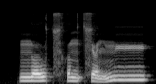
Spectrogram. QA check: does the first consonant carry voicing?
yes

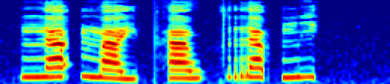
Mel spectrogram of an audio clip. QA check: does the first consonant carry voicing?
yes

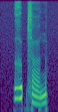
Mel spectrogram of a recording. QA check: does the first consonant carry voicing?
yes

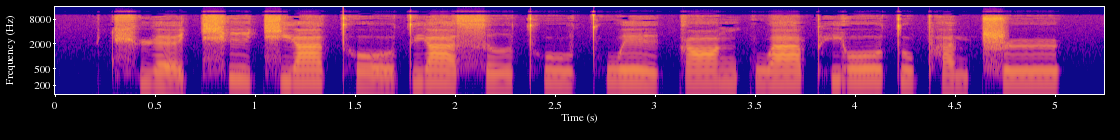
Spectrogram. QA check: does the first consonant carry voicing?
no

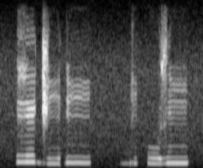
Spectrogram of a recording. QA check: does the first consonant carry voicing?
yes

